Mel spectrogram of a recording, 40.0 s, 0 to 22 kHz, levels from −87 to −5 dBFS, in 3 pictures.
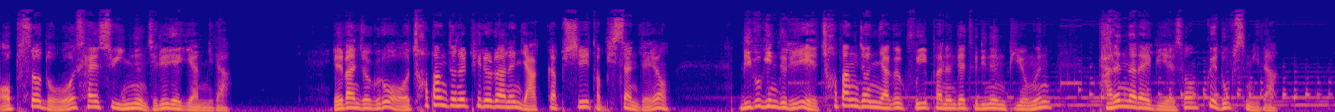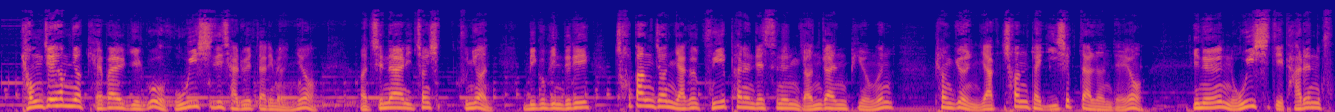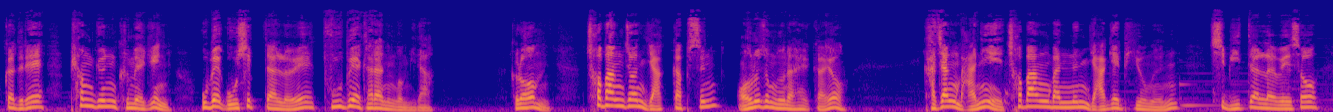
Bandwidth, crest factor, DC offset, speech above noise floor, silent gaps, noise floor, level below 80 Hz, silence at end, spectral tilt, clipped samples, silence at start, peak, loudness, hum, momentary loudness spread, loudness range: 15.5 kHz; 22 dB; under 0.1%; 34 dB; none; -63 dBFS; -56 dBFS; 0.15 s; -5.5 dB/octave; under 0.1%; 0 s; -8 dBFS; -30 LUFS; none; 8 LU; 2 LU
